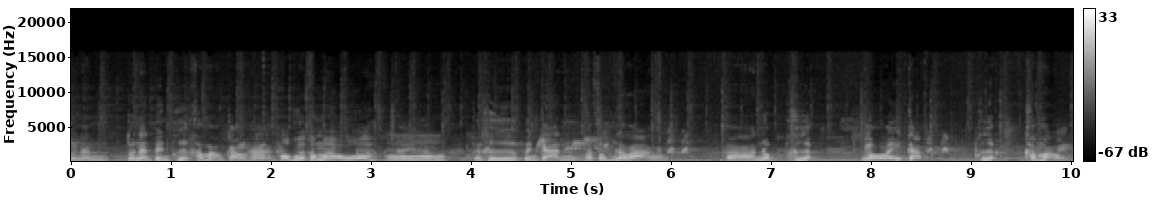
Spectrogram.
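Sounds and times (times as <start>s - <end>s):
background music: 0.0s - 10.0s
man speaking: 0.0s - 10.0s.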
